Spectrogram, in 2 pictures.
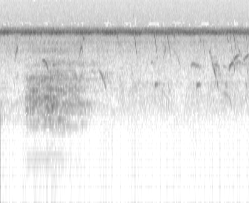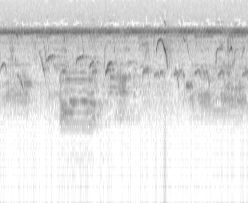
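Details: Brazilian teal giving two short, reedy harmonic calls about four seconds apart, set against a constant high-pitched insect whine and many quick, scattered chirps from other birds.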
